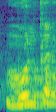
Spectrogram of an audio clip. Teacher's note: मुल्कन के तनवीन में इजहार हो रहा है, इसे जल्द पढ़ना है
